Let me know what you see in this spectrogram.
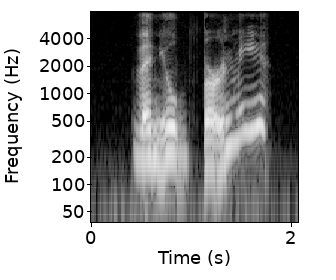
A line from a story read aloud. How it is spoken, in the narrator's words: She laughed, but it was raspy, and broke up when she started coughing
